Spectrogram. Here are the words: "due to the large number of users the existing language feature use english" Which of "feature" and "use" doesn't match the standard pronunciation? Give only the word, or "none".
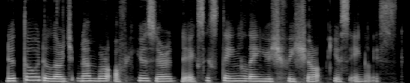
feature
